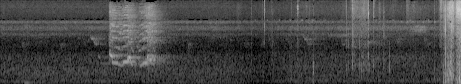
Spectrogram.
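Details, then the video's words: Junglefowl crowing during a hunt: one loud, hoarse, harmonic crow of about one second rises out of steady insect hum. A sharp click follows later, then a burst of handling noise at the end. "Berburu Ayam Hutan. Kluruk sangat lama"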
